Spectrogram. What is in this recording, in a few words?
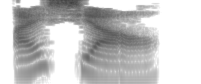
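"矮小", Mandarin Chinese; chinese flashcards; hsk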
